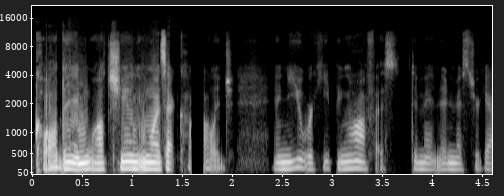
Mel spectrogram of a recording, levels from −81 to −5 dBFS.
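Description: Speech, and the first stretch from 0.05 to 1.38 s has crunchy, flattened peaks, with tops cut roughly 8 dB over the limit, likely microphone overload from the input gain being set too hot. You can hear the level drop abruptly at 0.39 s by about 4 dB and again at 1.38 s by about 9 dB. That sounds like microphone volume stepped down, likely the call software pulling the input gain back after the clipping. The audio then cuts out to silence for about 130 ms from 1.60 to 1.73 s, a playback stall likely caused by the player running dry or getting blocked. Right after, from 1.73 to 1.85 s, things rush along at double speed with pitch intact. That's time-compressed catch-up, with the player trimming and cross-fading small chunks to work off its backlog.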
